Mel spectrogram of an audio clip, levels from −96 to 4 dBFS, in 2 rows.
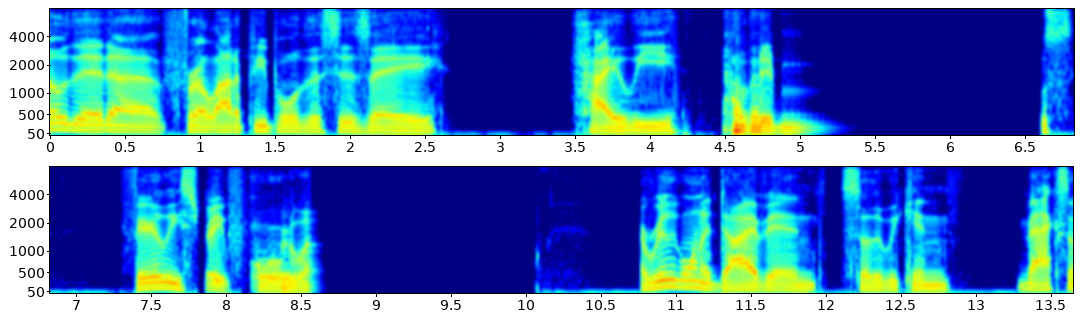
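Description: From 4.16 to 4.76 s and 7.82 to 8.46 s, repeated packet loss makes the speech choppy and robotic. Each short gap is patched by stretching the last sound.

From 4.91 to 6.65 s and 8.55 to 10.11 s, the speech becomes a fading buzz or hiss, then silence. A long network dropout is the likely cause. The lost audio never returns.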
